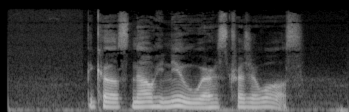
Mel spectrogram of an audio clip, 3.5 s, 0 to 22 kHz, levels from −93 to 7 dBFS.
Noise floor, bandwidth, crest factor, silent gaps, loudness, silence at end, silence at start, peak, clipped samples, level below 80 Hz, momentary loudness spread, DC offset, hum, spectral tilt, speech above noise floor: -49 dBFS; 16 kHz; 18 dB; none; -24 LUFS; 0 s; 0.1 s; -6 dBFS; under 0.1%; -46 dBFS; 12 LU; under 0.1%; none; -6 dB/octave; 26 dB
